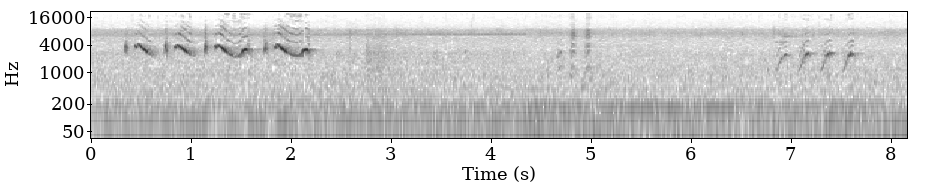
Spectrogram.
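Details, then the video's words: Sooty-headed bulbul, a common bird, opening with a fast series of looping, wavering whistles, then a pause and a short burst of quick upslurred chirps near the end. A faint low hum sits underneath. "SUARA BURUNG KUTILANG - BURUNG CANGKURILENG"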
